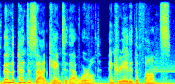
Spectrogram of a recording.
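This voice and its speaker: Authoritative, grave battlemage leader. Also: female voice, low-pitched, lively intonation, a little slow, darkish tone, slight background noise. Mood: grave, explanatory. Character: authoritative senior commander mage explaining ancient lore. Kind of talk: video game cutscene acting.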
